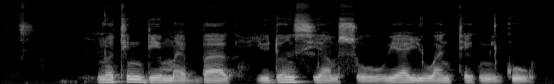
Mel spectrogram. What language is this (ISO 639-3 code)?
pcm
